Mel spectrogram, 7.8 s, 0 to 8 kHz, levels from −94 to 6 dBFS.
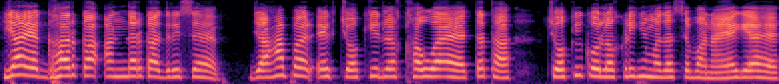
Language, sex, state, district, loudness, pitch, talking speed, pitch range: Hindi, female, Jharkhand, Garhwa, -14 LUFS, 270 Hz, 190 wpm, 245-280 Hz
